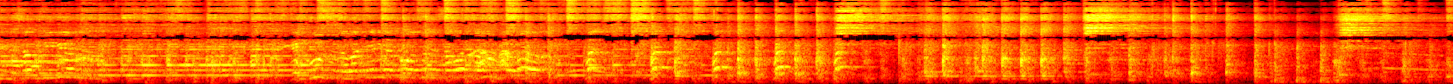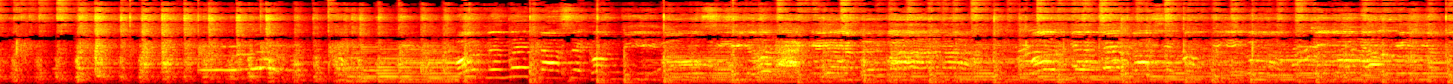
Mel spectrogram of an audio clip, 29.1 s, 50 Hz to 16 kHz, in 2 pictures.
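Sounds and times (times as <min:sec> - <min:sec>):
drum kit: 0:00.0 - 0:29.0
electric and acoustic guitars: 0:00.0 - 0:29.0
large hand drum beat: 0:19.2 - 0:29.0.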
